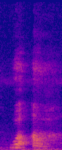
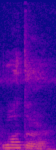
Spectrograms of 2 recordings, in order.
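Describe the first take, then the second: First: It is said in a British accent. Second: It is said in an American accent. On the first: "ketika aksen British itu dibilangnya waah" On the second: "Amerikan bilangnya water"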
